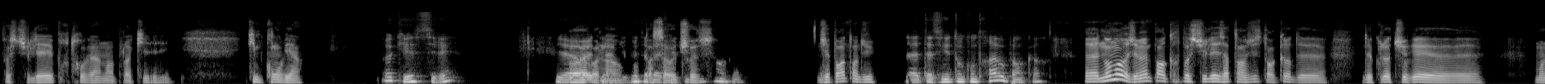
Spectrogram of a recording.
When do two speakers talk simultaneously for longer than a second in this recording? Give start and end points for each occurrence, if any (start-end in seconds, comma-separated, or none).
5.7-7.1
